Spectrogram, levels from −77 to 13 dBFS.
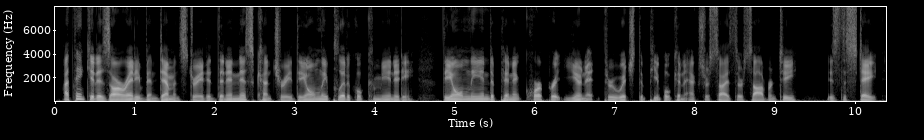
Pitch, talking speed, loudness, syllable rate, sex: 95 Hz, 175 wpm, -22 LUFS, 6.4 syllables/s, male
